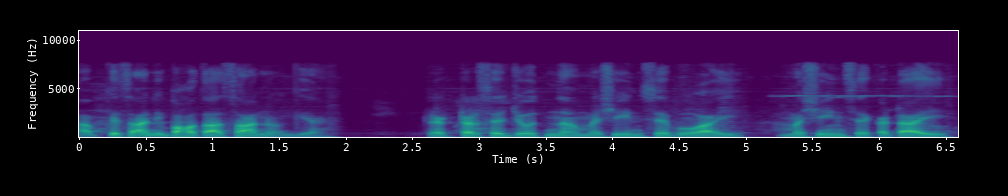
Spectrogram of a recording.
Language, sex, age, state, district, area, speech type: Urdu, male, 45-60, Uttar Pradesh, Lucknow, rural, spontaneous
